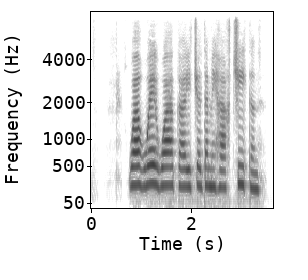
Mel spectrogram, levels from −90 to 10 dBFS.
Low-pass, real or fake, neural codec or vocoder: 7.2 kHz; fake; codec, 16 kHz, 0.8 kbps, ZipCodec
